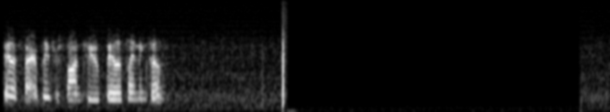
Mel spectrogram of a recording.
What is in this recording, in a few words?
PAGING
